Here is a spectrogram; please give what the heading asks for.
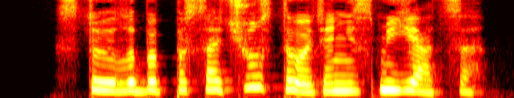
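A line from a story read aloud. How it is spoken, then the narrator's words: Hiss. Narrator (Russian): прошипела я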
